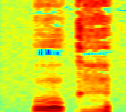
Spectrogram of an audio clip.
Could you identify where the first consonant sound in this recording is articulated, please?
velar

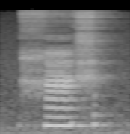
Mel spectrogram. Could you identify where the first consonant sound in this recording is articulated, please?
glottal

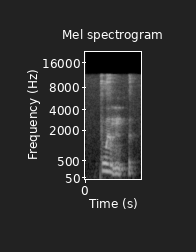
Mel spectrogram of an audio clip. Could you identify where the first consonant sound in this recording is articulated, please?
velar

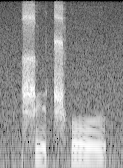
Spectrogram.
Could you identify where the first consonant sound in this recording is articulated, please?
retroflex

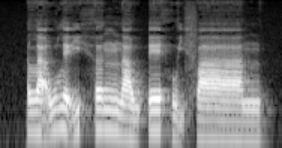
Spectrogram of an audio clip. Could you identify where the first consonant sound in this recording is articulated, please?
alveolar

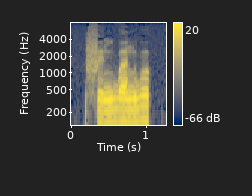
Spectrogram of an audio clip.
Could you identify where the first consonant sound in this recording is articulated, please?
labial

